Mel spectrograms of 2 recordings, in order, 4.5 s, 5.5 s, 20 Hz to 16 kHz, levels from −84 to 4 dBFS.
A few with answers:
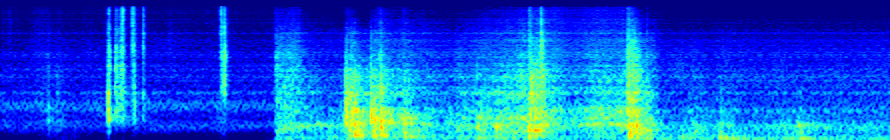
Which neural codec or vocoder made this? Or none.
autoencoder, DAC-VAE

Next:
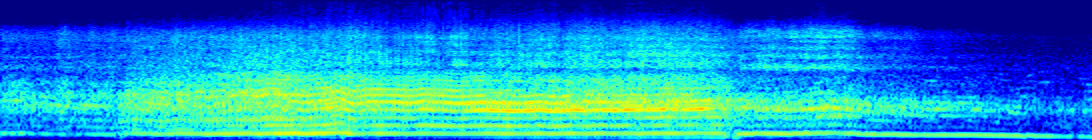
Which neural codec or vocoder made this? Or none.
vocoder, BigVGAN v2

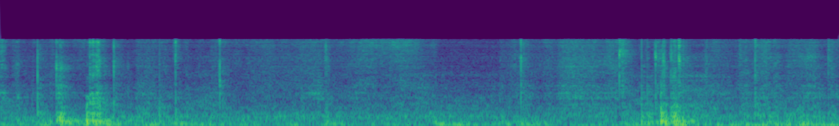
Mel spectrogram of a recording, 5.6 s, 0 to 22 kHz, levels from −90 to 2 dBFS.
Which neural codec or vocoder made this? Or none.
vocoder, WaveNeXt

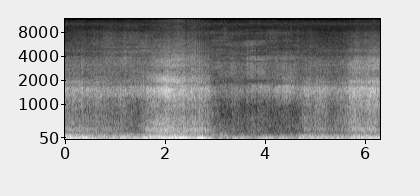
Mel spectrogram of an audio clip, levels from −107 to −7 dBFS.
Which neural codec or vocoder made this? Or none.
none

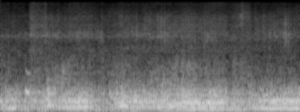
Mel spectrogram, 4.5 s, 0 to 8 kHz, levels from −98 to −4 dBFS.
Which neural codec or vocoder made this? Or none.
codec, DAC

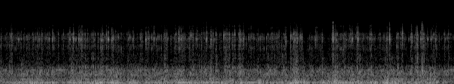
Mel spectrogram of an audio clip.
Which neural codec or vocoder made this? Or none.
none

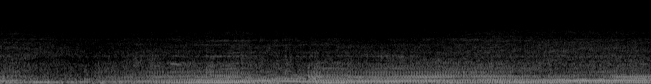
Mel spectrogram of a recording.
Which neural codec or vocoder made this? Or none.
autoencoder, DAC-VAE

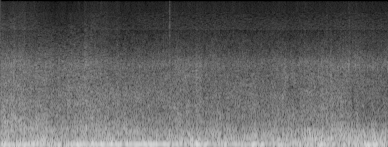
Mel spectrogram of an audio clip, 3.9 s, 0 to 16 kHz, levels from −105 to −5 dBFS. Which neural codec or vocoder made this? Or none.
codec, SNAC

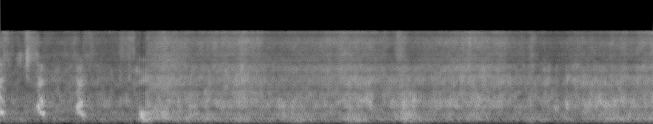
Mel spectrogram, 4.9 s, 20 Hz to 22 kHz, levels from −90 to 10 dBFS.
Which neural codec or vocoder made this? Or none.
vocoder, Vocos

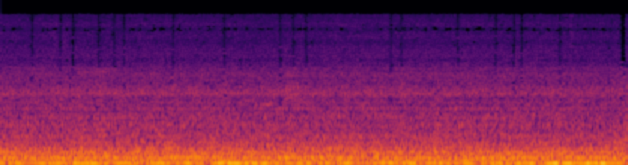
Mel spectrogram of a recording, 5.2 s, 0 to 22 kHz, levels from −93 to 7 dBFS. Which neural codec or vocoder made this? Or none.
none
